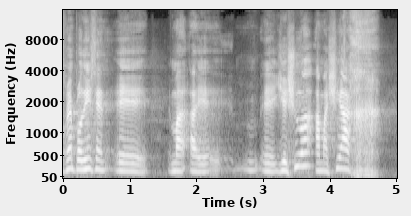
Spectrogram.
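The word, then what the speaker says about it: משיח: Todos, por ejemplo, dicen Yeshua a Mashiach. O sea, Jesús el Mesías. Se escribe Mashiach. Jesús el Mesías en el hebreo. Pero se pronuncia la CH.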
